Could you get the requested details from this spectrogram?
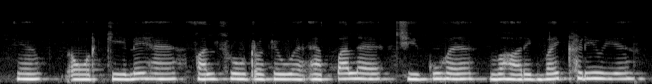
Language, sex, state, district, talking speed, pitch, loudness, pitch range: Kumaoni, female, Uttarakhand, Tehri Garhwal, 155 wpm, 245 Hz, -11 LUFS, 235-255 Hz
